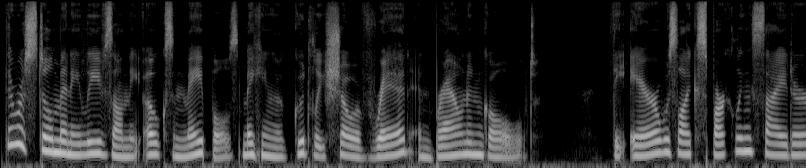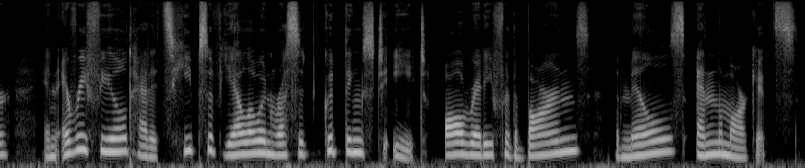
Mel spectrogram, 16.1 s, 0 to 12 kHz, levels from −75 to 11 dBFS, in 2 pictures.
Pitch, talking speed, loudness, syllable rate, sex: 190 Hz, 185 wpm, -20 LUFS, 4.5 syllables/s, female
